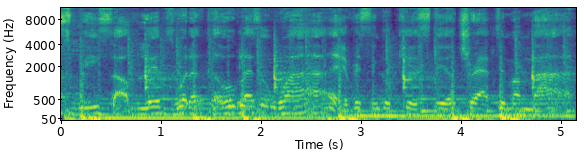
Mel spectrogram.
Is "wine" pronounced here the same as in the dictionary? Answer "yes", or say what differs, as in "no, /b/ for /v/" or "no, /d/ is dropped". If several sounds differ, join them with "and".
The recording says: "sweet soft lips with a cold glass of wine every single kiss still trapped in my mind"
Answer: no, /n/ is dropped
